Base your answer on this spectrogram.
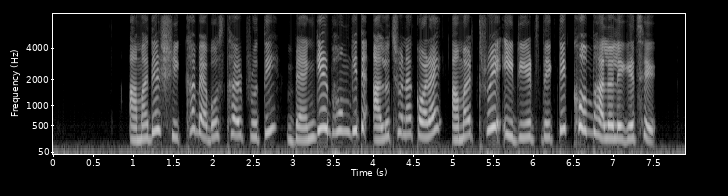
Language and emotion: Bengali, happy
